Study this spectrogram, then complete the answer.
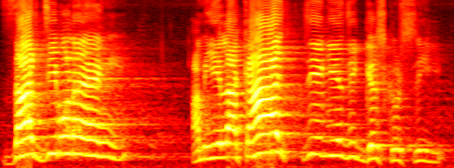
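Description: A man's raised, projected voice with lively intonation and an animated tone. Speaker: Islamic preacher. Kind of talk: sermon.

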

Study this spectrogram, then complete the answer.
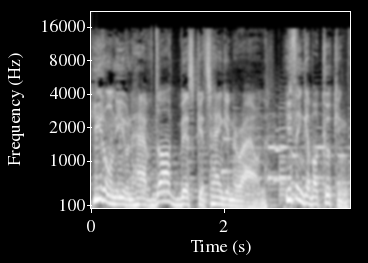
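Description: A man is talking while clear music sounds behind him. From Lebanon. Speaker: voice actor. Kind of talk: TV commercial read. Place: studio. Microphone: studio mic.

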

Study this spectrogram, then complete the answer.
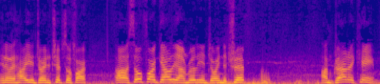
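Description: A man talks very fast in a high voice, with ordinary pitch variation and very even loudness, pausing long and often. The sound is dry with no echo, and there is noticeable background noise. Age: 40s. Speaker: travel live streamer. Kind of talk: casual live stream commentary reading chat. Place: street. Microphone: phone near.

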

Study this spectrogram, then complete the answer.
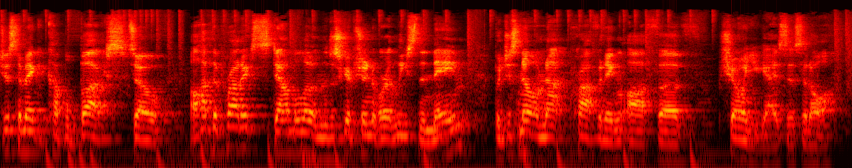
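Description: A fairly quick-paced man's voice with audible room echo and faint music in the background. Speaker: fitness vlogger. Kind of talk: casual vlog chat. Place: bathroom. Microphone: phone near.

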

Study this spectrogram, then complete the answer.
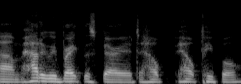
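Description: A man speaks somewhat breathily with fairly even intonation. The sound is dry with no echo over a quiet background. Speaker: workshop host and moderator; workshop host, moderator. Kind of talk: webinar moderation. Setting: video call. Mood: friendly, appreciative. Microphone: video call.

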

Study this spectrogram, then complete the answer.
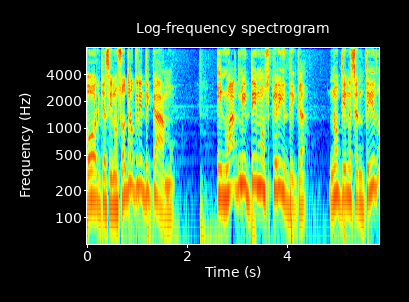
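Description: The man's voice is high in pitch. He talks at a very slow pace. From Dominican Republic. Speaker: podcast co-host. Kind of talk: casual chat. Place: studio. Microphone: studio mic.

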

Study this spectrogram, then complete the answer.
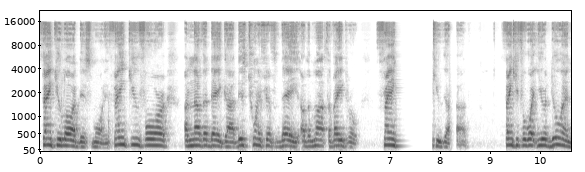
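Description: At a very slow pace, a man talks with a high pitch and fairly even intonation. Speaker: minister. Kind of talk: prayer and sermon. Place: home room. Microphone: webcam.

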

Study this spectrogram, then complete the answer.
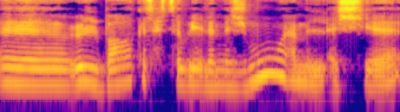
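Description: A woman speaks with a Moroccan accent. Her pace is moderate. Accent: Moroccan Darija. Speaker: French teacher. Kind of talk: tutorial.

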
